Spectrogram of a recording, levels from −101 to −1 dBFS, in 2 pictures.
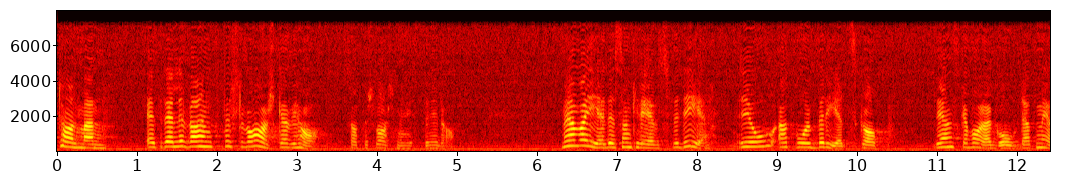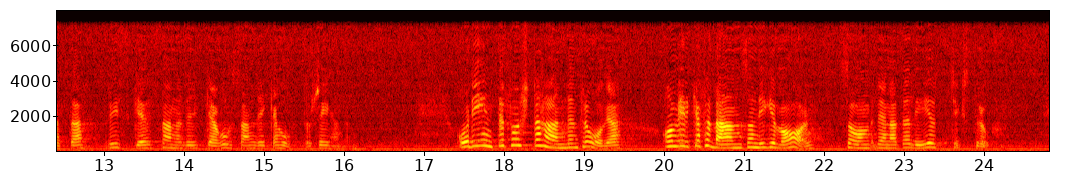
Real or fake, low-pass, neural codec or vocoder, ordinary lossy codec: fake; 7.2 kHz; vocoder, 44.1 kHz, 128 mel bands, Pupu-Vocoder; none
